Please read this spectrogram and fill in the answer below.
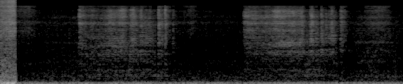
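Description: Very faint Sharpie felt-tip marker drawing across paper, in two stretches of about a second each, with near silence between them.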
